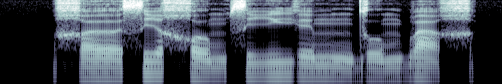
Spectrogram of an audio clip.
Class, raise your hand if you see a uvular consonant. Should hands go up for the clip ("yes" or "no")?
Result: yes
